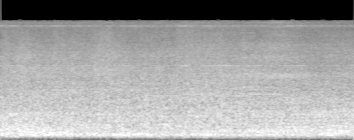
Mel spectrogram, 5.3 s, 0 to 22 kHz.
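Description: McDonnell Douglas DC-10-30 climbing out after takeoff: steady jet noise from its three General Electric CF6-50 turbofans at climb power, easing slightly as the airliner moves away.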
